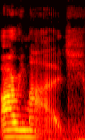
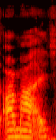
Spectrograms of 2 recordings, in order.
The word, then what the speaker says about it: Armage: mods come from um armage if you look it up on google is arimage whatever you want to say but it's armage that's how i pronounce it and it's really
